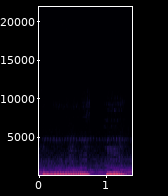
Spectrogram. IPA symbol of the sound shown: u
